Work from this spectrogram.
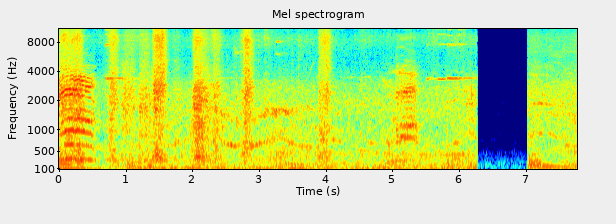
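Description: A flock of sheep wanders through mud in the rainy season, bleating repeatedly from several animals near and farther off, with overlapping calls and scattered shuffling before a brief dropout to silence.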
